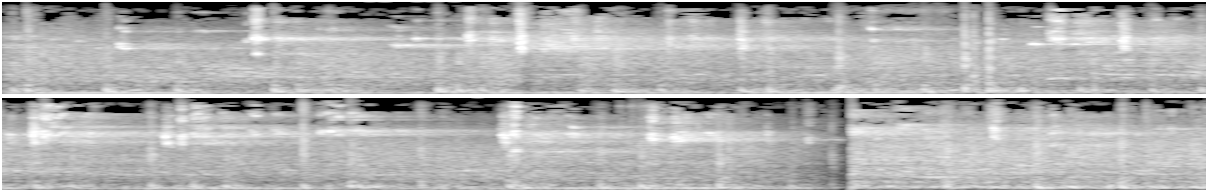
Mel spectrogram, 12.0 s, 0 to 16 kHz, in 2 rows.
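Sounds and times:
basketball bouncing on wooden floor: 0:00.0 - 0:12.0
sneakers squeaking on court: 0:00.0 - 0:12.0.

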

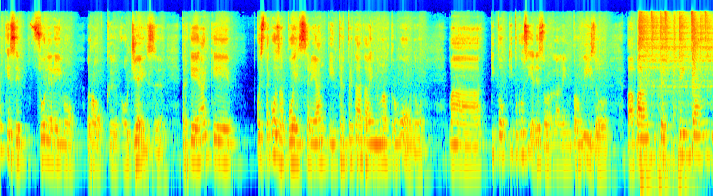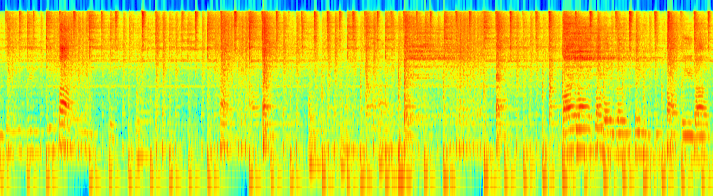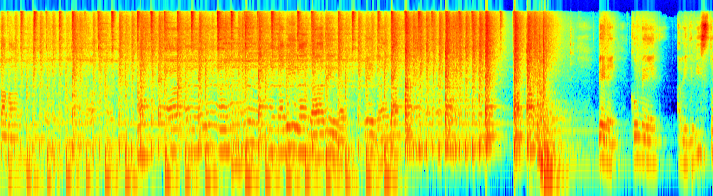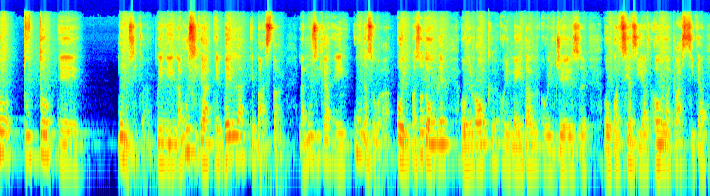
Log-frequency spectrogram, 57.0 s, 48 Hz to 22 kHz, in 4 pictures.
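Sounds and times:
loud drum hits: 0:12.8 - 0:40.5
drum kit groove: 0:12.8 - 0:40.7.

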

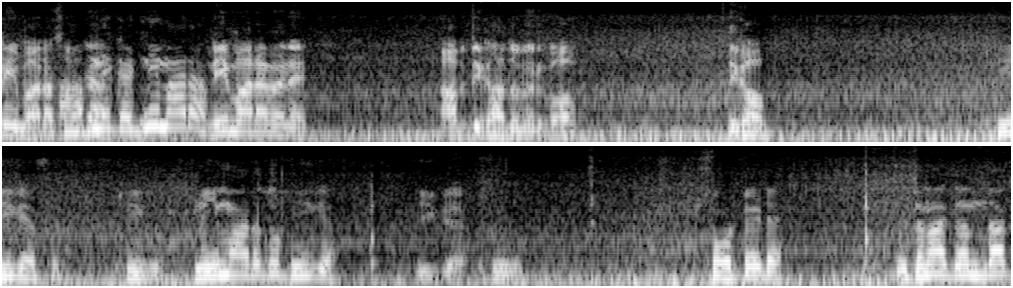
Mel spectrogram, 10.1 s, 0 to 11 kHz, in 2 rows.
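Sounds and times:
men talking loudly: 0:00.0 - 0:04.0, 0:04.9 - 0:07.8
road traffic noise: 0:00.0 - 0:10.0.

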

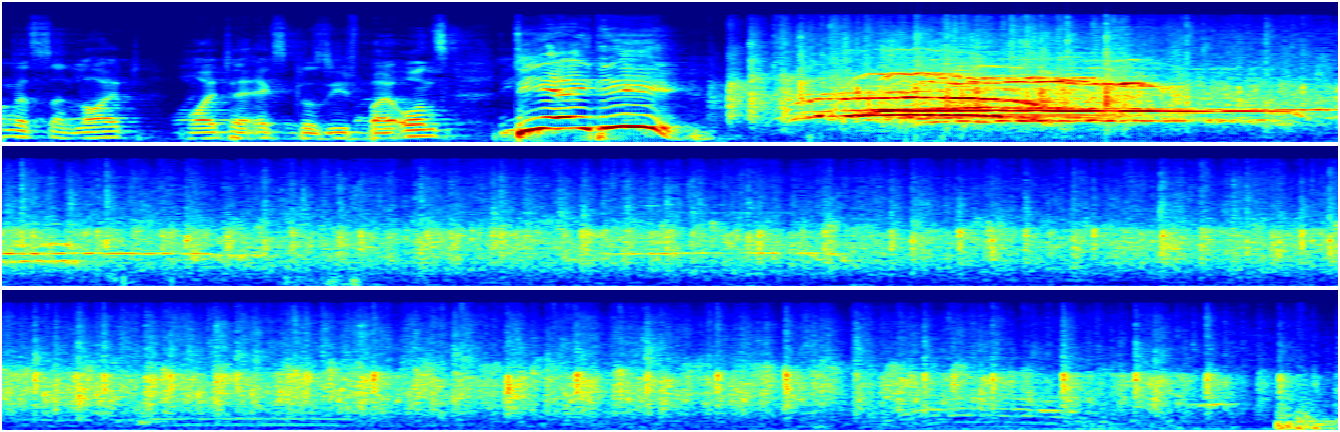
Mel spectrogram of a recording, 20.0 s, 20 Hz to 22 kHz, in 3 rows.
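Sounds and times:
audience clapping: 0:03.5 - 0:20.0
shouts and whoops: 0:03.8 - 0:08.1, 0:09.5 - 0:11.0.

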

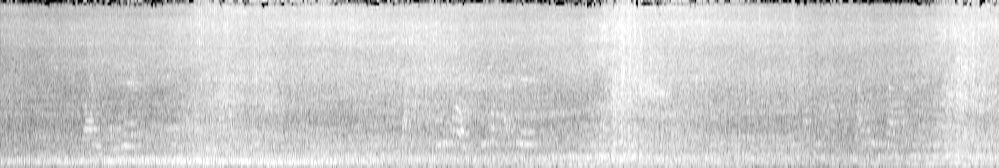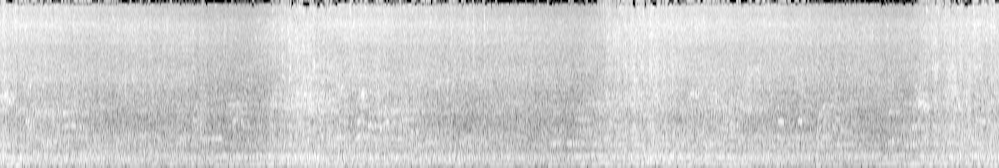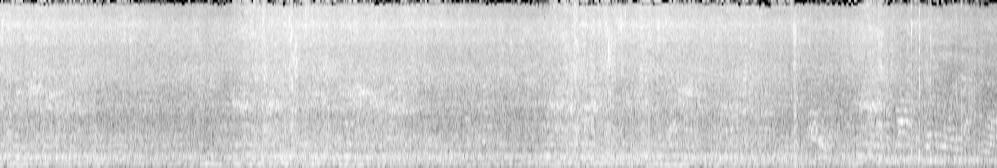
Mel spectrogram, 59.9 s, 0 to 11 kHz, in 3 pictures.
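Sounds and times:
small race car engines buzzing: 0:00.0 - 0:59.9.

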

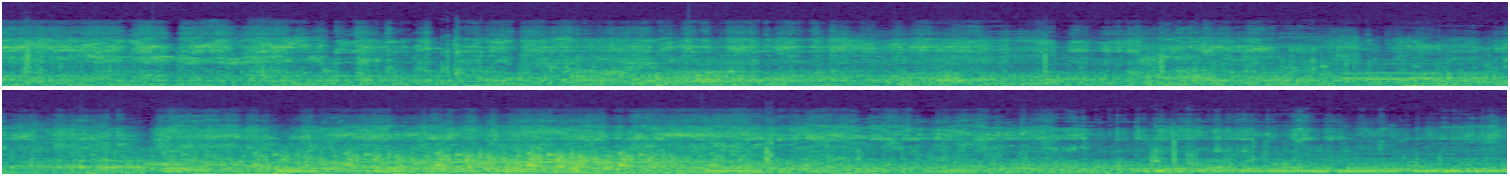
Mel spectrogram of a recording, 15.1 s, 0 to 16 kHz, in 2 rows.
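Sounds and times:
electronic noise drone: 0:00.0 - 0:15.0
faint crackles: 0:00.0 - 0:15.0.

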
